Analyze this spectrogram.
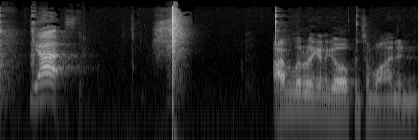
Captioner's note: slaps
